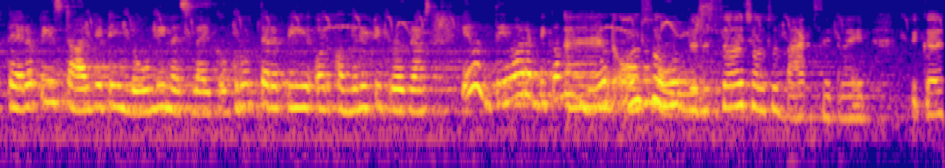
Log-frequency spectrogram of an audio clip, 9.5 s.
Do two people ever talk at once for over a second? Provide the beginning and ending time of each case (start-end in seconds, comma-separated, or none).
5.7-7.1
